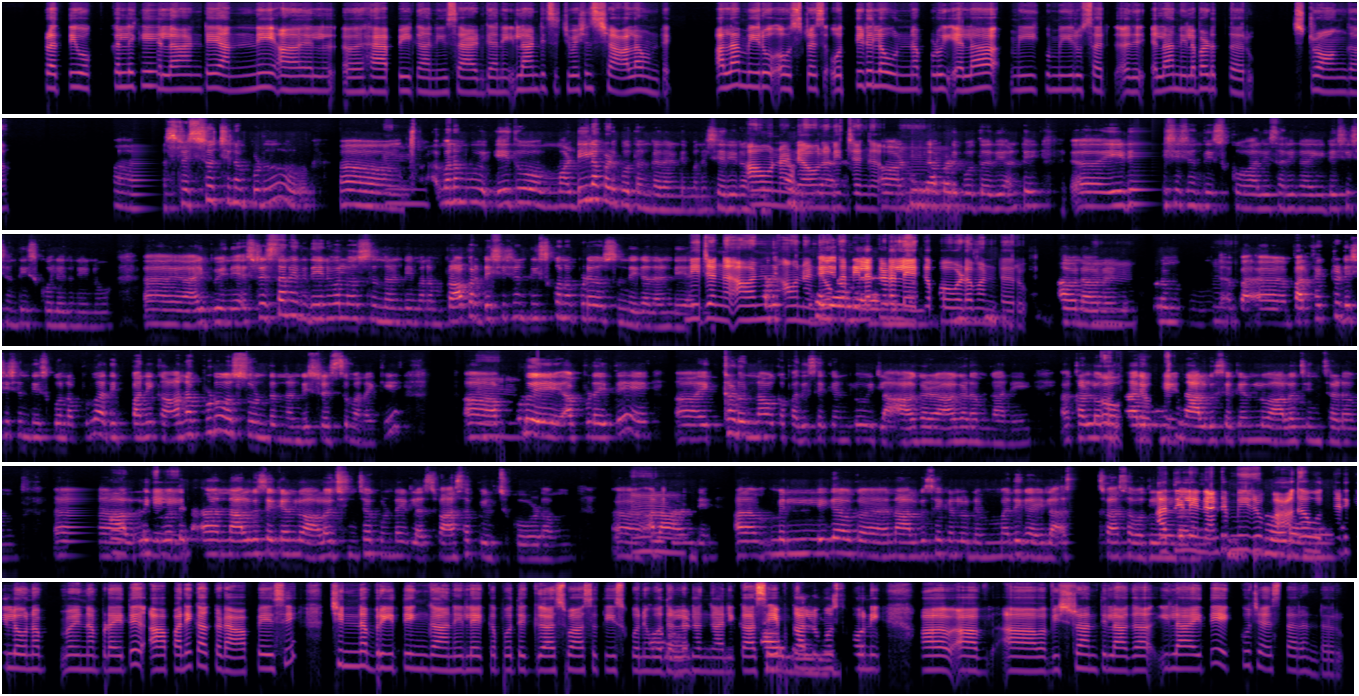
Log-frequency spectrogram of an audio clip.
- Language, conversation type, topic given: Telugu, podcast, నువ్వు ఒత్తిడిని ఎలా తట్టుకుంటావు?
- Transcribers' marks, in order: in English: "హ్యాపీ"; in English: "సేడ్"; in English: "సిట్యుయేషన్స్"; in English: "స్ట్రెస్"; lip smack; distorted speech; other background noise; in English: "డిసిషన్"; in English: "డిసిషన్"; in English: "స్ట్రెస్"; in English: "ప్రాపర్ డిసిషన్"; other noise; in English: "పర్ఫెక్ట్ డిసిషన్"; in English: "స్ట్రెస్"; "లోనప్పుడైతే" said as "లోనప్నమైనప్పుడైతే"; in English: "బ్రీతింగ్"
